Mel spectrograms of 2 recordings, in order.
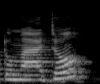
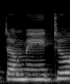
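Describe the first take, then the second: First: "tomato" as toh-MAH-toh; second accepted pronunciation. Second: "tomato" as tuh-MAY-toh; first accepted pronunciation. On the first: Teacher gives pupils the other accepted form, "tomato" as toh-MAH-toh. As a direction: say "tomato" with an open ah in the middle. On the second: Teacher gives pupils one accepted form, "tomato" as tuh-MAY-toh. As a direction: say "tomato" with a long A in the middle. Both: Shown as a demonstration. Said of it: "So both are accepted".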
